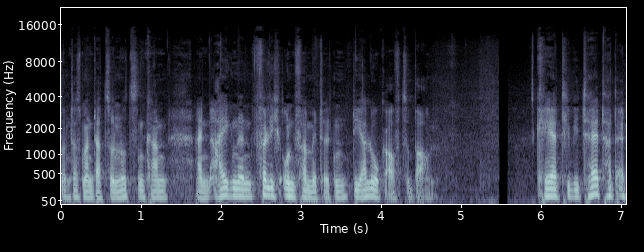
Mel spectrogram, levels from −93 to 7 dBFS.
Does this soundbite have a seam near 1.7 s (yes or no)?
no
